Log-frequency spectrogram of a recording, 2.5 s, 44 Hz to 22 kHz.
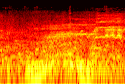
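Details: Holsteiner horse at the 2014 Holsteiner foal championship in Dithmarschen, second filly ring; a short harmonic whinny rises near the end, under a German commentator's speech and low arena rumble.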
